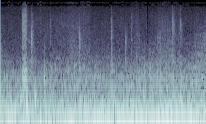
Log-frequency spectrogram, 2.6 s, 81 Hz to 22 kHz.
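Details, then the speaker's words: 300,000-mile Volvo XC70 D5 five-cylinder diesel driving on a cold day: deep, steady diesel drone pulling cleanly under load with slightly lumpy, imbalanced-sounding five-cylinder beat; pulls all right, normal acceleration. "I know I'm in the minority, but I'm not a big fan of the D5. Noisy old clumsy engine, in my opinion. And the fact it's a 5-cylinder always means it sounds a bit imbalanced."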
